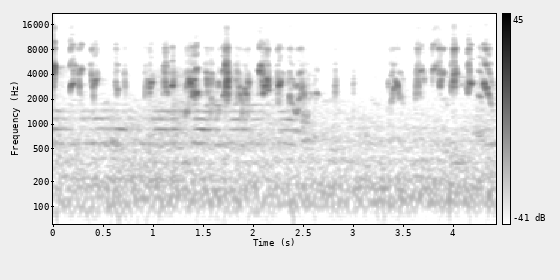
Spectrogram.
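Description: An Australian parrot gives a rapid, scratchy warble of high chirps and squeaks, with a few brief clearer tonal notes in the first half.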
